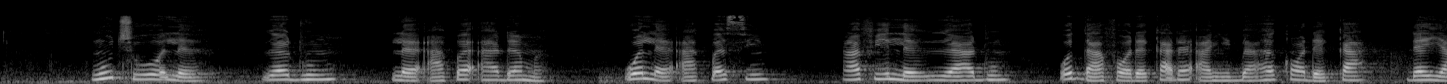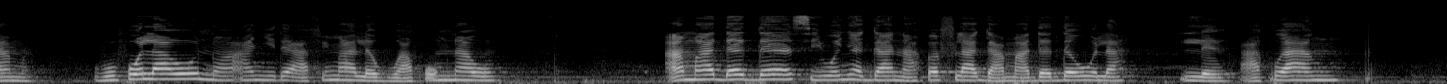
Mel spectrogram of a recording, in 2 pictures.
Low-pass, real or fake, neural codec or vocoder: 9.9 kHz; real; none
